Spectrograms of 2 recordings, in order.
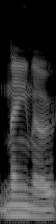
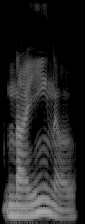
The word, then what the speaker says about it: Naino: Who I've just realized recently I've been saying your name wrong. It's not Nano, it's Naino.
